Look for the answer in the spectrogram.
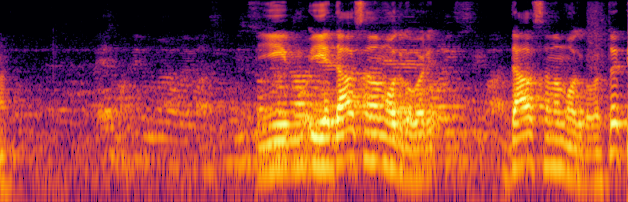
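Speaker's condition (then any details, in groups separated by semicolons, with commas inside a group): No condition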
